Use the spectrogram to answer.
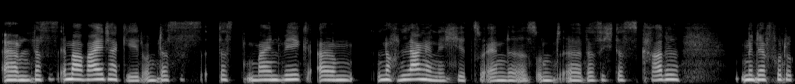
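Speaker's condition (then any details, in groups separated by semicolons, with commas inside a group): Cleft palate; congenital, born in former GDR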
